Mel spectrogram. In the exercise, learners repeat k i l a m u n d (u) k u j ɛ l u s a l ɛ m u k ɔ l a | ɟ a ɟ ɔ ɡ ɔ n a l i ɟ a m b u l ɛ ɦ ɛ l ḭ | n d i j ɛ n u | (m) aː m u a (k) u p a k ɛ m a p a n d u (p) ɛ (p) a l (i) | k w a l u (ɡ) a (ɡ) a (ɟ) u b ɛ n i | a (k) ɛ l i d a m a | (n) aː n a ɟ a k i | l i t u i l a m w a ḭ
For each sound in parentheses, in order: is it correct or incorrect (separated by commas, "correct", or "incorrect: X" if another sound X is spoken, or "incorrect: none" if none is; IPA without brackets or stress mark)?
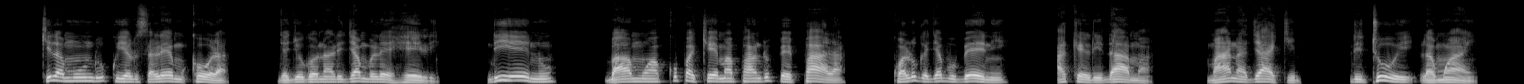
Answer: correct, incorrect: b, correct, correct, correct, incorrect: a, correct, incorrect: ɟ, incorrect: b, correct, incorrect: m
